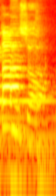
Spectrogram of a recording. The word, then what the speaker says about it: Tangier: in Morocco we say Tangier.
